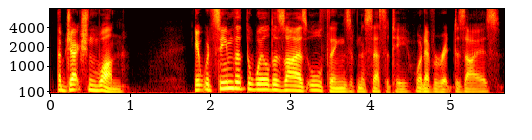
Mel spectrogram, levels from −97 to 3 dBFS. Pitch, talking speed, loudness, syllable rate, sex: 140 Hz, 170 wpm, -20 LUFS, 6.1 syllables/s, male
